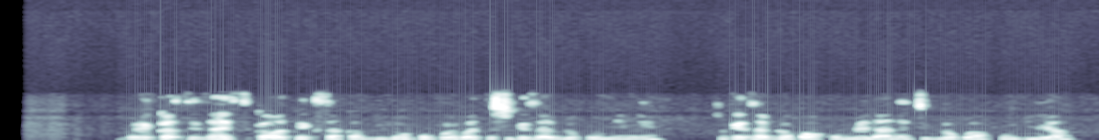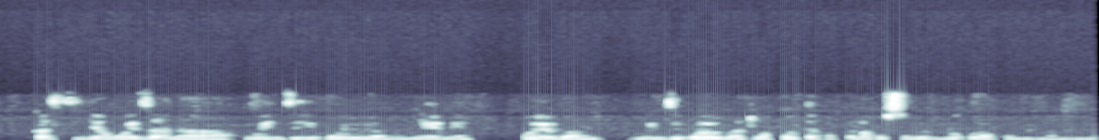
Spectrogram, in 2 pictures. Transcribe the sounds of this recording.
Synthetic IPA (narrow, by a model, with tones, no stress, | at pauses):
bo˨je˨ka˨si˨e˨za˦e˨si̥˦ka˦ba˨tɛ˦ki̥˦˨sa˨ka˨bi˨lɔ˦kɔ˨ko˨˦o˦ba˨tɛ˦sɔ˦ke˨za˦˨bi˨lɔ˦kɔ˨ja˨ni˦ŋi˦ | sɔ˦ke˨za˦bi˨lɔ˦kɔ˨ja˨ko˨me˨la˦ne˦ti˨bi˨lɔ˦kɔ˨ja˨ko˨li˦ja˦ | ka˨si˨ja˨ŋɡo˦e˨za˦na˨we˨nze˨o˦jo˦ja˨mo˨nɛ˦nɛ˦ | o˦jo˦ba˨ | we˨nze˨ʔo˦jo˦ba˨to˨ba˨ko˦ta˨ka˦po˦na˨ko˨so˦mba˨bi˨lɔ˦kɔ˨ja˨ko˨mɛ˨la˨ma˨n˦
